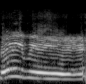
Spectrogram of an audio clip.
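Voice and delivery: very loud, booming, drawn-out fighting-game announcer call. Jokingly declaring someone the baby: Smash announcer voice. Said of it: "Smash announcer voice".

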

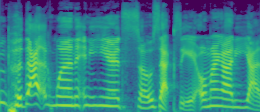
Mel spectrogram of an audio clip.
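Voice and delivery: put-on very high, squealing, drawn-out, very drunk shout. Retelling drunk team members shouting at a video editor: imitating Daisy drunkenly shouting. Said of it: "they're all just shouting things at him".

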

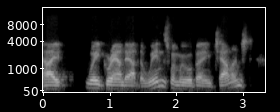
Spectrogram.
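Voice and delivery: usual speaking voice

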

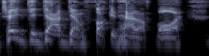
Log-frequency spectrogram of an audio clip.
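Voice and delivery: put-on menacing host voice. Retelling what the actor playing Jack Baker said at the table: imitating Jack Baker. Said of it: "He's like".

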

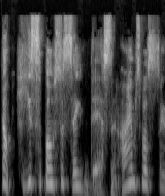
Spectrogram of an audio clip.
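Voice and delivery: high-pitched grumbling mutter, spoken under the breath. Retelling a TV character walking the wrong way down the hallway, imitating someone muttering. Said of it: "He's just like muttering like".

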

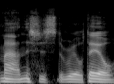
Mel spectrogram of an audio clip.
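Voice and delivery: plain

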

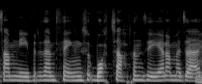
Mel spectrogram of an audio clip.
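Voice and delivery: ordinary delivery

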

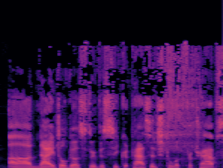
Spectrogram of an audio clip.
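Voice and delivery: usual speaking voice

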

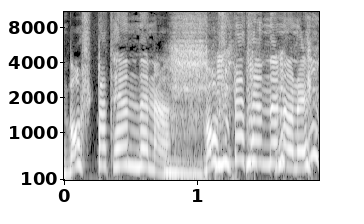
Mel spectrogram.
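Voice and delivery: high, rushed, play-acted parent yelling. Speaker recalls getting the kids ready for a bedtime story; retelling yelling at the kids. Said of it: "och skrek åt barnen".

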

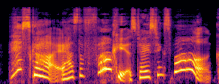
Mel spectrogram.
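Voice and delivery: very high, swooping, slow, drawn-out sing-song delivery. Doing an impression of an actress from Sex and the City: Kim Cattrall impression. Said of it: "Can I do an impression of Kim Cattrall from Sex and the City?".

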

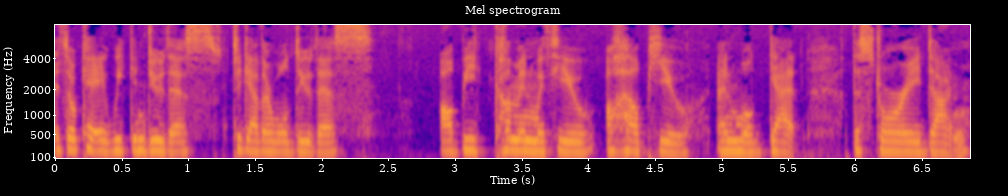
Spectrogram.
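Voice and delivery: normal talking voice

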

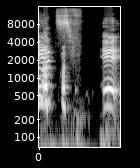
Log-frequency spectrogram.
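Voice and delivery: high-pitched, speaking through laughter. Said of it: "And I'm like".

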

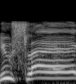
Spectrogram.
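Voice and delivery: put-on very high, shrill, loud, furious angry yell. Recounting how a kid on a bike shouts at her, retelling a kid's shout. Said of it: "He says".

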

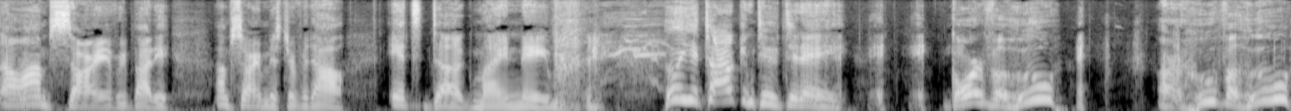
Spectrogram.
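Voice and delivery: chummy, friendly voice with a swooping tune. Retelling how someone barged into the host's conversation with a guest: neighbor from behind a fence. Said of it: "like the Tim Allen neighbor from behind a fence".

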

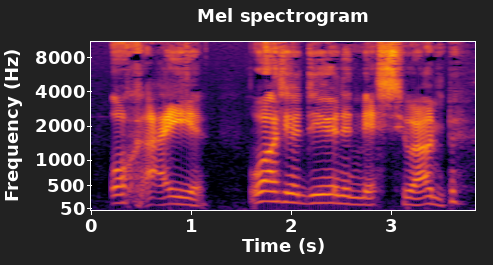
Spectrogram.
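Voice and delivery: put-on Scottish ogre accent. Retelling a story about a Scottish carrot, a speaker retries the accent with a Shrek-style Scottish accent. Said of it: "Think of Shrek".

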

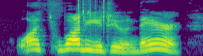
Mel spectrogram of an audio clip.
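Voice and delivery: ordinary talk

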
